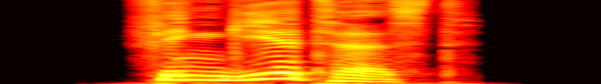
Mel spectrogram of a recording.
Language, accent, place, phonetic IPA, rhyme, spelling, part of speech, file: German, Germany, Berlin, [fɪŋˈɡiːɐ̯təst], -iːɐ̯təst, fingiertest, verb, De-fingiertest.ogg
- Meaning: inflection of fingieren: 1. second-person singular preterite 2. second-person singular subjunctive II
